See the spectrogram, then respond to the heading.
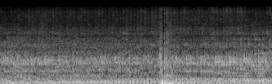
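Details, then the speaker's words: HDI diesel (200 hp build), first start after reassembly: steady idle with deep even rumble and only light clatter, the earlier rapid ticking gone. "le bruit! Oh, le bruit! Et ça claque plus! Enfin, ça claque comme un moteur qui n'a pas eu d'huile pendant longtemps, mais... Quel régal! On n'a plus le ta-ta-ta-ta-ta-ta-ta!"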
